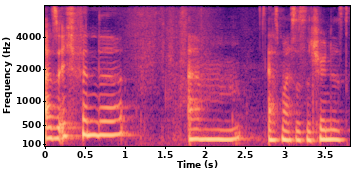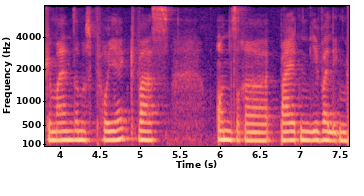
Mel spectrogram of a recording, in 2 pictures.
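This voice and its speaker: At a fairly slow pace, a woman speaks in a dark, mellow tone at medium pitch with ordinary pitch variation. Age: 30s. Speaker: journalist and yoga teacher. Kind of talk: casual chat.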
